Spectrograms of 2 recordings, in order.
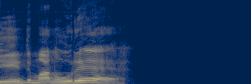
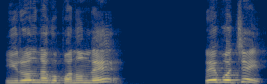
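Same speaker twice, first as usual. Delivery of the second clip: mock careless prayer; 3 semitones higher, 7 dB louder than usual. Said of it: "అనుకుని చేస్తాం మనం".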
